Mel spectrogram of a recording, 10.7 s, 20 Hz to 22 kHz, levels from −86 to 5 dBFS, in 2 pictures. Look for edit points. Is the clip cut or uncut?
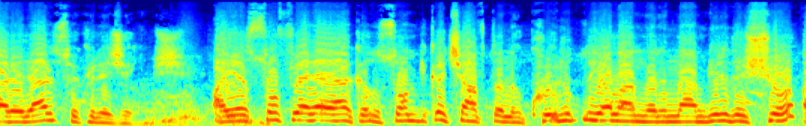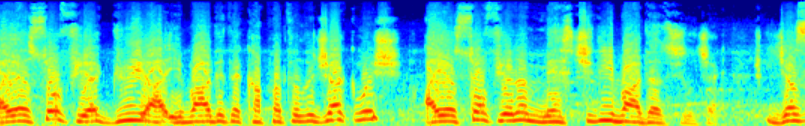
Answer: cut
